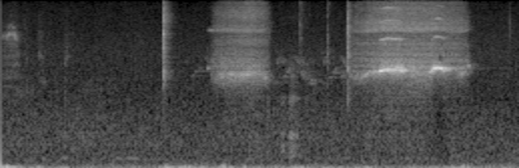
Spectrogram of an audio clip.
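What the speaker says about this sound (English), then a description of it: "So, show them the whistle," A whistle built into a Leatherman multitool is blown in two short, shrill bursts, the second louder and longer, with brief handling noise between them.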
